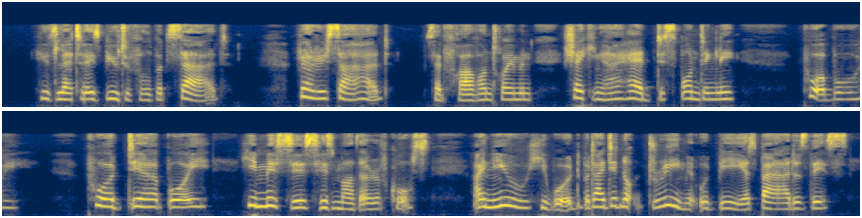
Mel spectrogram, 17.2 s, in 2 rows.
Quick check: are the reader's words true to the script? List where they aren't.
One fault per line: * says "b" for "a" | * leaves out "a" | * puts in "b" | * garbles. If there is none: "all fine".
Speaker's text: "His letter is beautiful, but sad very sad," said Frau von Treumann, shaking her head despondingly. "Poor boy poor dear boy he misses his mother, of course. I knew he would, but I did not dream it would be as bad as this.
all fine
